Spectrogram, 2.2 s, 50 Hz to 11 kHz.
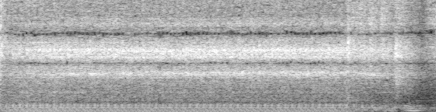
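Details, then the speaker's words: New Makita MAC700 Big Bore 2.0 HP air compressor (slower RPM, bigger bore, sold as quieter), started via its pressure switch for the no-load run with the drain cock open: loud steady high-pitched drone over an even motor hum, then a clean wind-down; normal running, no knocks. "The big selling point on this was that it was a slower RPM but a bigger bore, and it was a quieter unit."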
